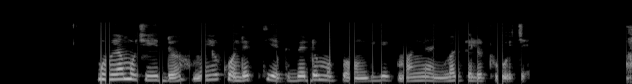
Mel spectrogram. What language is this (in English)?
Luo (Kenya and Tanzania)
